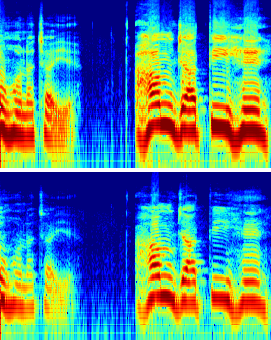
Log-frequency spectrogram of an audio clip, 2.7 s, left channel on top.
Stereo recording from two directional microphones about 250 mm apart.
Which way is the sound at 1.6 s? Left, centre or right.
Centre.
